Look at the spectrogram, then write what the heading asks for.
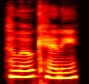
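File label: hello, female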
